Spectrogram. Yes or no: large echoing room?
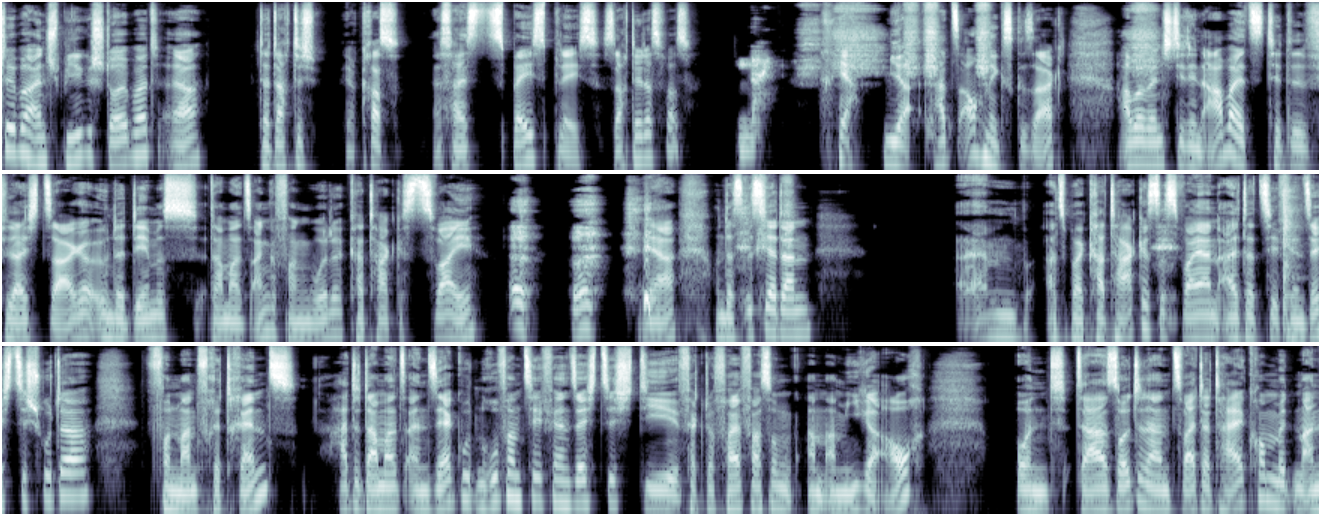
no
